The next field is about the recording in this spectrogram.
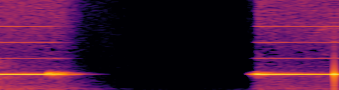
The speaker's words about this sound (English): Oh, that was a weird beeping, huh? Your beeping machine is going off.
